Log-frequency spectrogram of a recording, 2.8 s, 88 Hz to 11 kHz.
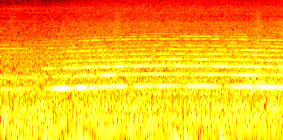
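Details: Newly supercharged Porsche 924 project car at full load, during dyno tuning: steady high whine sits over the engine, pitch holding even throughout; healthy supercharger noise, not a belt squeal.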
